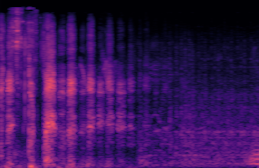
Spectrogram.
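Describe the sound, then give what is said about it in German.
A dog pants quickly and loudly in a steady rhythm of breathy huffs, which grow weaker and trail off into a faint, low hiss. “Schau, nimm ihn aus meiner Schnauze.”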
